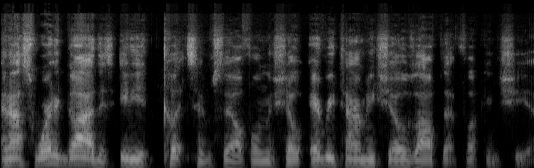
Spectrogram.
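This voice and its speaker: With a Southern US accent, a man speaks at medium pitch and a moderate pace with ordinary pitch variation, the recording very clean with a silent background and a dry, close sound with no echo. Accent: Southern twang. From US South. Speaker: livestream show host. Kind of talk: casual chat. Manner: halting, repetitive.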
